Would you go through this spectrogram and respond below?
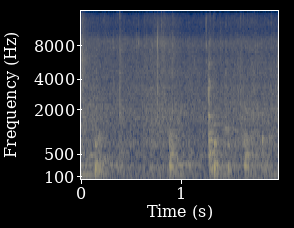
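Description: Cashew-cream sauce being stirred in a pan as diluted cornstarch thickens it, with soft repeated scraping strokes over a low steady sizzle; no voices.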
